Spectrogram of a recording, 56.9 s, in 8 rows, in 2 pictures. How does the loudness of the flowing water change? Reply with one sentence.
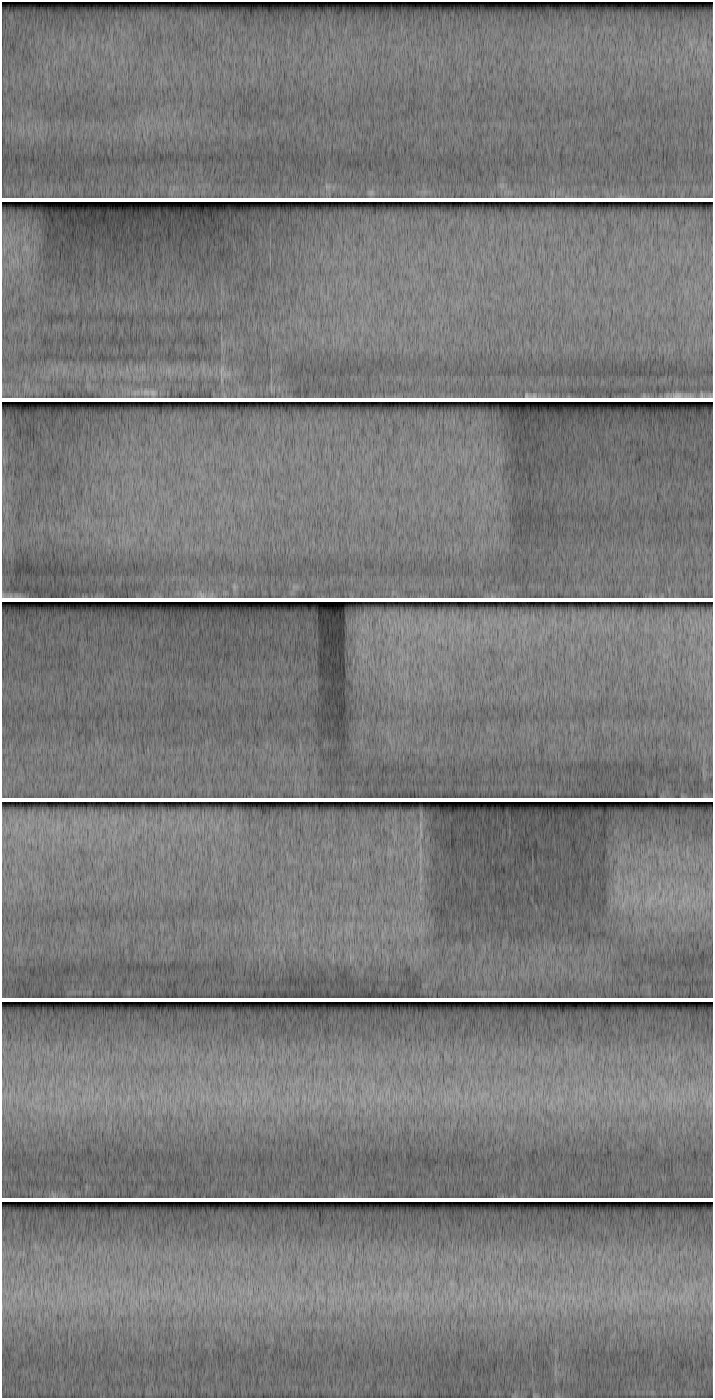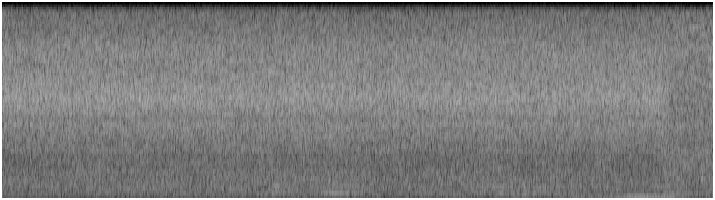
The loudness of the flowing water stays about the same.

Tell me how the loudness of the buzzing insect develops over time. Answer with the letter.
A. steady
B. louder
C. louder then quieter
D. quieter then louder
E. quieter
E.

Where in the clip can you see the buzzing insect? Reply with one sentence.
The buzzing insect can be heard from 0.0 to 56.7 s.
